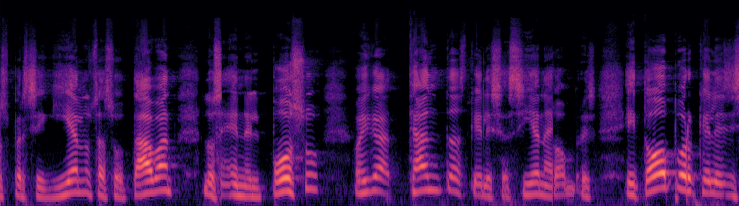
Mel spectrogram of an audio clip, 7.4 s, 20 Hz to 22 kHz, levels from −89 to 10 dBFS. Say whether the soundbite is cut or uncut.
cut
